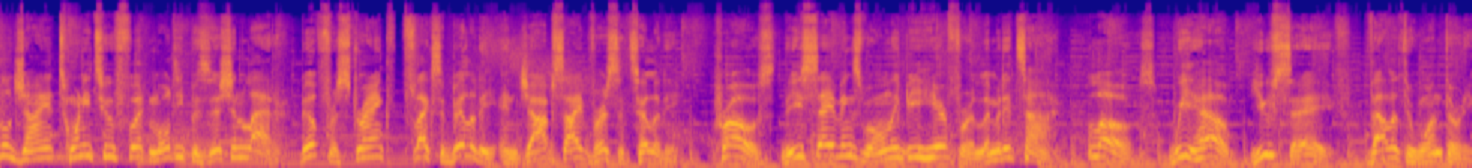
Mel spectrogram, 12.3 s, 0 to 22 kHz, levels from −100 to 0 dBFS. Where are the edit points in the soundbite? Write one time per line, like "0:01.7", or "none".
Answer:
none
